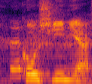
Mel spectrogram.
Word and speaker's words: coxinha: So, coxinha or pastel? Sorry, coxinha or pastel? Cozinha. Cocina or how do you pronounce it?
